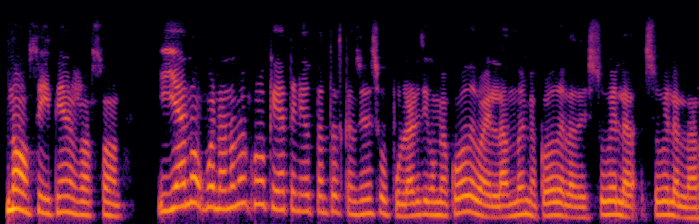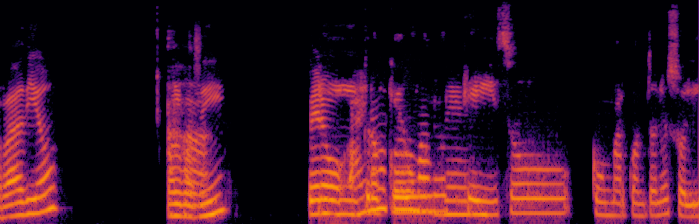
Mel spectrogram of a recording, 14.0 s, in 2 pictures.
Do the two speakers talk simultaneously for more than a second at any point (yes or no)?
yes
